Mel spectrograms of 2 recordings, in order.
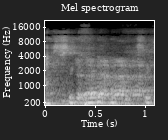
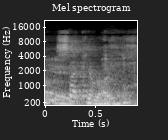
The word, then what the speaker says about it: Sekiro: Sekiro. – Sekiro.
